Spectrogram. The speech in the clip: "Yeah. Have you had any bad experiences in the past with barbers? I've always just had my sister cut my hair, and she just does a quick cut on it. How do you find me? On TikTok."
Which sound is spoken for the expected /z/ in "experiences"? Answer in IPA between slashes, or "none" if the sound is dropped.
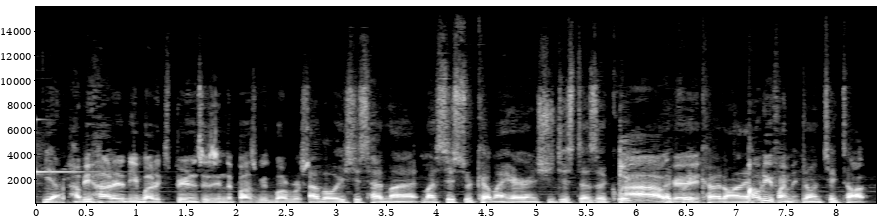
/z/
